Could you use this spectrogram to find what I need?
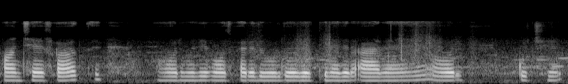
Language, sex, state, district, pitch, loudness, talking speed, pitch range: Hindi, female, West Bengal, Purulia, 185 Hz, -16 LUFS, 160 wpm, 185-190 Hz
